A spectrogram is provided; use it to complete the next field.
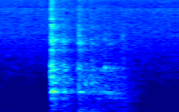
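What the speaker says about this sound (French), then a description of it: "Alors du coup dans la poêle, voilà, vous remuez un petit peu, hein, ça va fondre légèrement, vous remuez, vous faites chauffer" Zucchini mixture hitting a hot frying pan with a sudden loud sizzle, a second scrape of stirring just after, then the hiss fading over about a second.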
